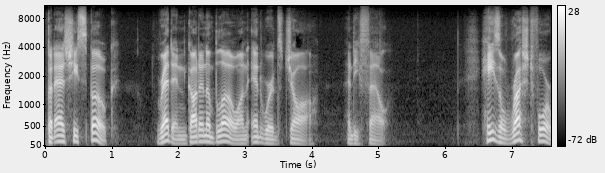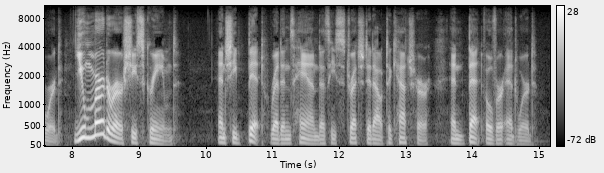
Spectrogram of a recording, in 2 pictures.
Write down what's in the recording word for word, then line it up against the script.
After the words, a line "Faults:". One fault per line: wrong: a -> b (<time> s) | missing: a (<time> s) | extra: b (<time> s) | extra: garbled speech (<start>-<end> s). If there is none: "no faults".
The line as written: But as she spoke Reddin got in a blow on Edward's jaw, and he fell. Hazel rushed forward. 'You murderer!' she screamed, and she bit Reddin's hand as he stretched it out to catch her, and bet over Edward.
But as she spoke Reddin got in a blow on Edward's jaw, and he fell. Hazel rushed forward. 'You murderer!' she screamed, and she bit Reddin's hand as he stretched it out to catch her, and bet over Edward.
Faults:
no faults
